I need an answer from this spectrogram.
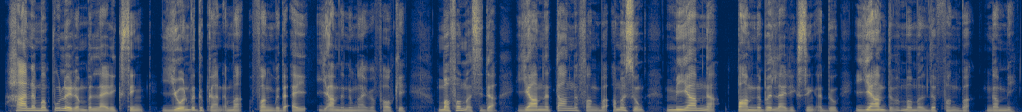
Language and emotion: Manipuri, happy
